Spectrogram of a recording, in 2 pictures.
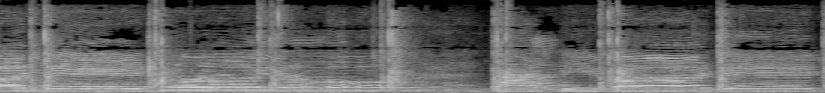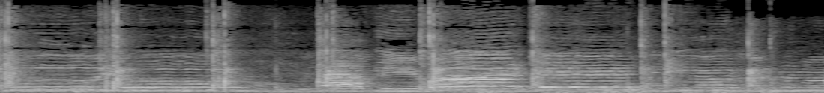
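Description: A small group singing a Hindu devotional bhajan together, with hand claps keeping time at about two a second.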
